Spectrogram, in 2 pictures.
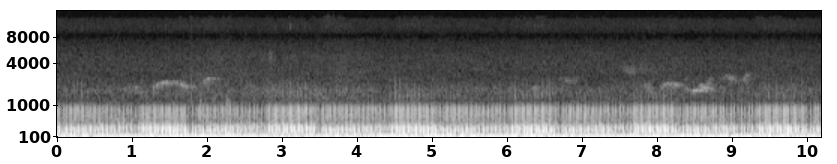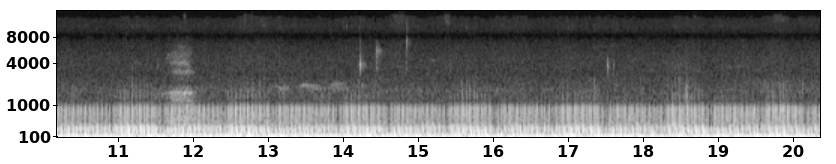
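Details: A relaxed domestic kitten purring, soft rhythmic rumbling pulses repeating about once a second beneath a constant low steady hum, with a few faint high chirping sounds scattered in the background.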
